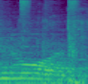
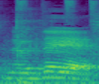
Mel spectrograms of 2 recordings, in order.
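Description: First: The name is said as one English-style syllable. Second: The name is said with Spanish sounds, rhyming with Lourdes. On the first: The speaker calls it wrong. "They say in English, they say it as nords" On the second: The speaker calls it right. "It's like saying Lourdes"

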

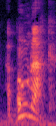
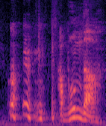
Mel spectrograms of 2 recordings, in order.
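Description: First: The name ends in a k sound. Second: The name ends in an a vowel. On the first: This is the real pronunciation. The speaker calls it right. "but it's a boonak" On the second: This is what it was called for years. The speaker calls it wrong. "what have we been calling it?"

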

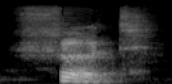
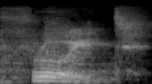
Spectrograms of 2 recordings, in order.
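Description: First: The i is silent in the word. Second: The i is sounded in the word. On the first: The speaker calls it right. "you need to say fruit" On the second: The speaker calls it wrong. "no fruit"

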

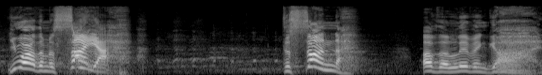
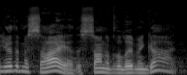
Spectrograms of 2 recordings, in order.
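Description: First: It is said forcefully, like a preacher. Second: It is said in a relaxed, offhand way. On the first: It is a bold declaration of conviction. "He's got a little preach in his voice" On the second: It is a passing, offhand remark. "if they were just over here having coffee"

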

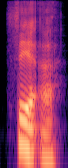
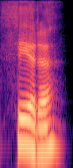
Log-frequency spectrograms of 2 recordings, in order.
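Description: First: The T is a glottal stop. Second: The T is a voiced flap. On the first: It comes across as too casual. "A glottal stop sounds too casual" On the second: It comes across as American. "A voiced D or flap sound American"

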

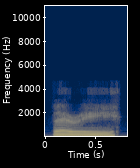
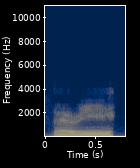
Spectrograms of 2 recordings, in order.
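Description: No difference in how they are said.

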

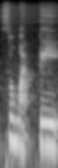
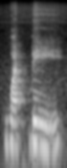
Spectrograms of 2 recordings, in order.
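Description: First: The word is said with its first syllable. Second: The word is said without its first syllable. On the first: "just shorten it from"

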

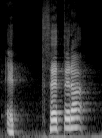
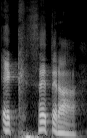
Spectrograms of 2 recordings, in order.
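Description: First: It is said with a t and no k sound. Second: It is said with a k sound before the c. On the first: The speaker calls it right. "Es etcétera" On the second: The speaker calls it wrong. "y no etcétera"

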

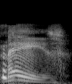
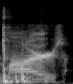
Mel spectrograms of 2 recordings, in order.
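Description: First: The name sounds like 'Maze', with a z. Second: The name sounds like 'Mars', with an r. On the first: The speaker calls it right. "It is pronounced Maze" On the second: The speaker calls it wrong. "now I'm even saying it wrong"

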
